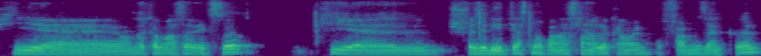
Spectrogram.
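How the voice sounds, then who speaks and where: A man's dark, mellow voice at a moderate pace, flat and monotone in intonation. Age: 20s. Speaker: distillery co-owner. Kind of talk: interview. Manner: halting.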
